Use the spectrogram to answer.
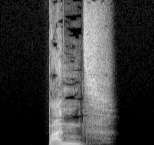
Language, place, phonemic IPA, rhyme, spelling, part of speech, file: German, Berlin, /bants/, -ants, Bands, noun, De-Bands2.ogg
- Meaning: 1. genitive singular of Band (“tie, band”) 2. genitive singular of Band (“shackle, bond”) 3. genitive singular of Band (“volume of a set of books”)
